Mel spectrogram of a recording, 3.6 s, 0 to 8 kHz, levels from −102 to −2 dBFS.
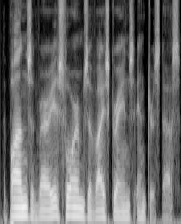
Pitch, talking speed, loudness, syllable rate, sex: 100 Hz, 165 wpm, -17 LUFS, 4.0 syllables/s, male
